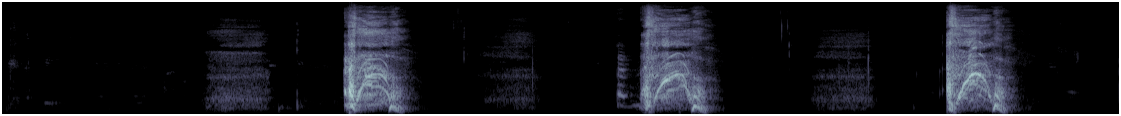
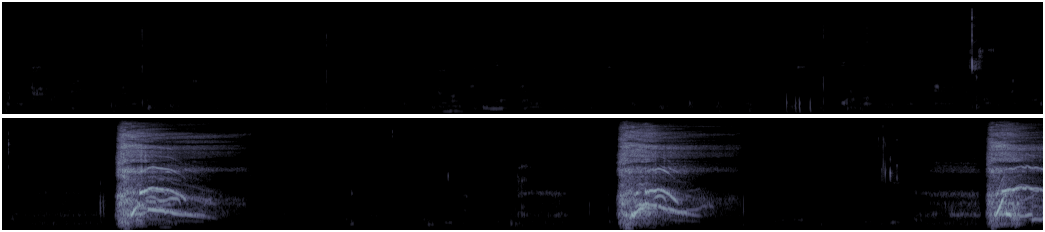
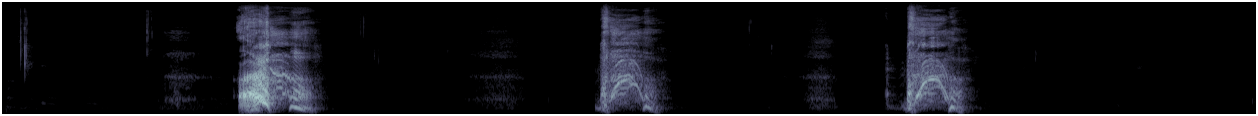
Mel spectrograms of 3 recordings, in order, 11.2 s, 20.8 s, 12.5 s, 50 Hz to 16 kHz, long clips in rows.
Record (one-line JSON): {"three_cough_length": "11.2 s", "three_cough_amplitude": 32767, "three_cough_signal_mean_std_ratio": 0.3, "exhalation_length": "20.8 s", "exhalation_amplitude": 9991, "exhalation_signal_mean_std_ratio": 0.25, "cough_length": "12.5 s", "cough_amplitude": 29687, "cough_signal_mean_std_ratio": 0.23, "survey_phase": "beta (2021-08-13 to 2022-03-07)", "age": "65+", "gender": "Male", "wearing_mask": "No", "symptom_none": true, "smoker_status": "Never smoked", "respiratory_condition_asthma": false, "respiratory_condition_other": true, "recruitment_source": "REACT", "submission_delay": "4 days", "covid_test_result": "Negative", "covid_test_method": "RT-qPCR"}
